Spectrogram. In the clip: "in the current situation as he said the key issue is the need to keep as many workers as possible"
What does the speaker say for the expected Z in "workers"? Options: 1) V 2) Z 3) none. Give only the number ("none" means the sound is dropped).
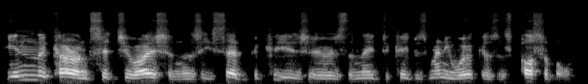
2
